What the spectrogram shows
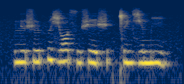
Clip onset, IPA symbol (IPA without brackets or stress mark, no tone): lʲ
